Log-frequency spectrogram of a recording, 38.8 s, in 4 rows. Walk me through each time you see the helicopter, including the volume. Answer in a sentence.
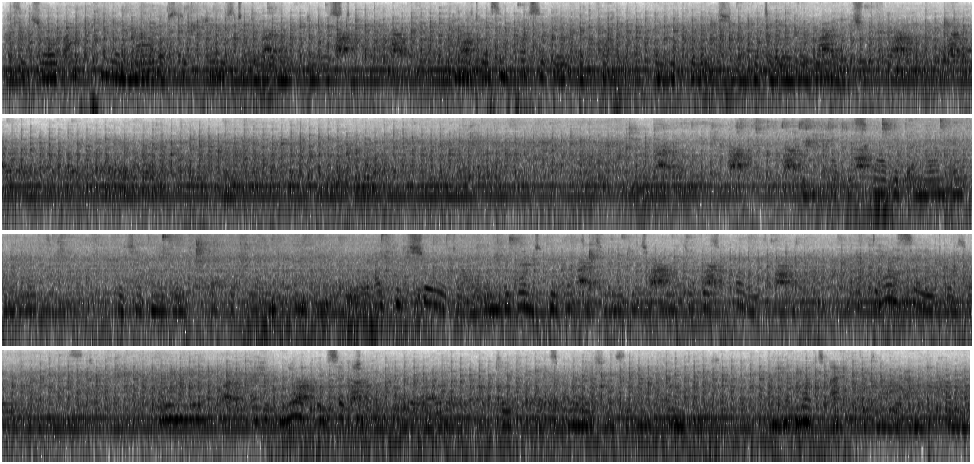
The helicopter can be heard from 0.0 to 38.7 s, getting quieter then louder.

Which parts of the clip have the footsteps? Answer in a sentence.
You can't hear the footsteps here.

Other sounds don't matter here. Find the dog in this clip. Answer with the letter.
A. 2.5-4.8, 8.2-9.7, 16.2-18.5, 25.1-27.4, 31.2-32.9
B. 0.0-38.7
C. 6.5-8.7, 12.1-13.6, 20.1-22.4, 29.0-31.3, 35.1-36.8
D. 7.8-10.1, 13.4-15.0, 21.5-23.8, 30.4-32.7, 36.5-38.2
A.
